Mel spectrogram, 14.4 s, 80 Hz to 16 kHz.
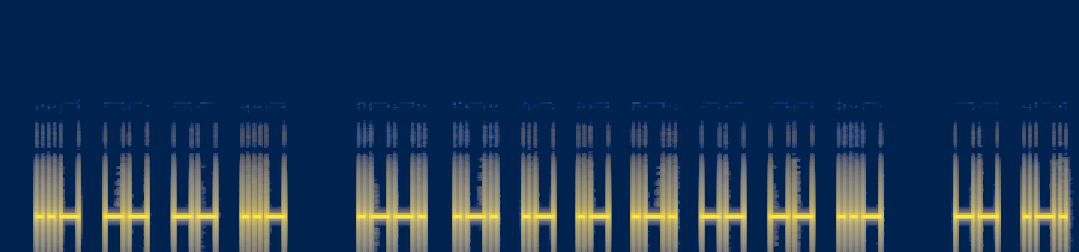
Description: Morse code, heard as a keyed tone, about 15 wpm, spaced as for 13 wpm, 600 Hz. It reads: UMMU PRAARMMU MR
